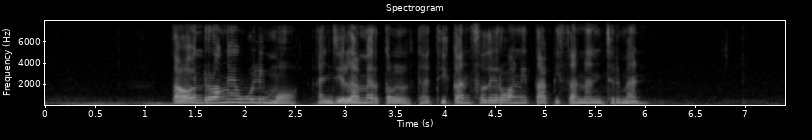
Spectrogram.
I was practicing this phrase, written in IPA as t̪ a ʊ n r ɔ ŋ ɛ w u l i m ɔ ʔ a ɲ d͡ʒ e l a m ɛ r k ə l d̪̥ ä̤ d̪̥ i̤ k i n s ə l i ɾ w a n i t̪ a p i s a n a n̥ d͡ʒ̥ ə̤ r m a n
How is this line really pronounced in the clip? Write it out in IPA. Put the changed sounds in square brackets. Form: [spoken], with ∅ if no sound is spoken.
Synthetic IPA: t̪ a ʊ n r ɔ ŋ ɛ w u l i m ɔ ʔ a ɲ d͡ʒ e l a m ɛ r k ə l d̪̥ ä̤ d̪̥ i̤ k [a] n s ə l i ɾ w a n i t̪ a p i s a n a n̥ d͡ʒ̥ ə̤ r m a n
